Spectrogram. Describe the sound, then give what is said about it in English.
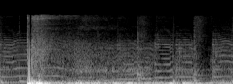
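A person imitates the 1980 eruption of Mount St. Helens into a microphone: a sudden, loud boom near the start trails off into a long, rough rumble. No talking accompanies it. “It's the eruption of Mount St. Helens.”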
